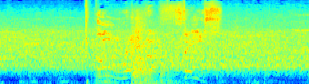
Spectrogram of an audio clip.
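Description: A body slams heavily onto the ring mat.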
